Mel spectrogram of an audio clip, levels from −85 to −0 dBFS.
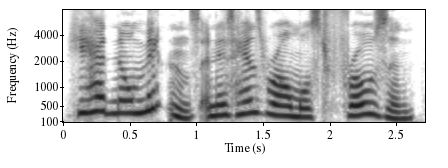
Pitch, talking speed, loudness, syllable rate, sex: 275 Hz, 220 wpm, -16 LUFS, 5.4 syllables/s, female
